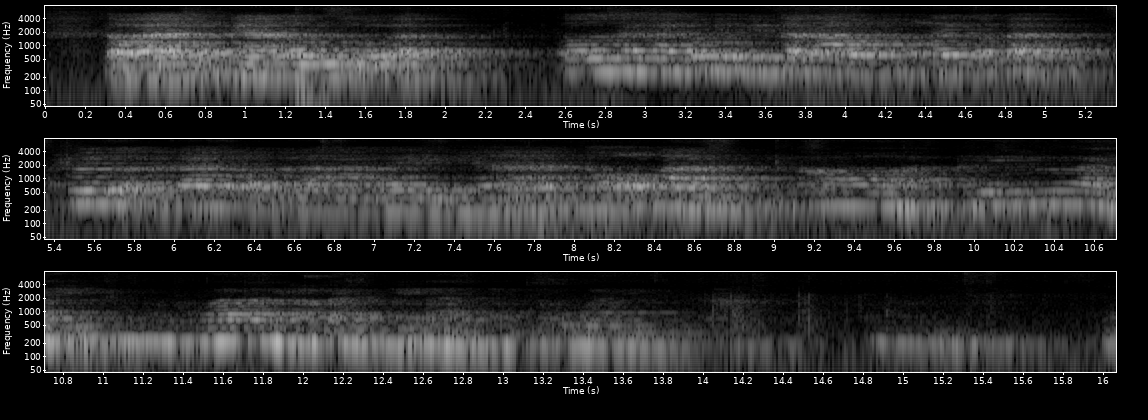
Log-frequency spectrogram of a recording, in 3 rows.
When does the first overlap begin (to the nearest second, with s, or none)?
none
